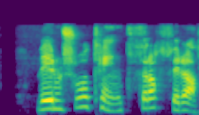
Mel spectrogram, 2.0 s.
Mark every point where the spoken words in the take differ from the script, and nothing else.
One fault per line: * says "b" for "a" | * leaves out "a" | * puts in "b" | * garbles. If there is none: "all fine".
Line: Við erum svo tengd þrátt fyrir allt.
all fine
